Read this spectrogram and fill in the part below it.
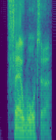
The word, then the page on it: fairwater: British English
